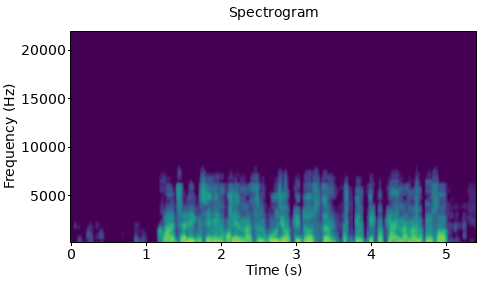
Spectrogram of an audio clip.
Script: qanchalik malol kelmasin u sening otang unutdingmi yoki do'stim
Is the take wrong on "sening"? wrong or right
wrong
